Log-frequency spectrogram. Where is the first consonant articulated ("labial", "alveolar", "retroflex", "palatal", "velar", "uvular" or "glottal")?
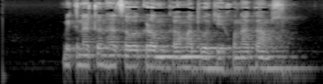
labial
